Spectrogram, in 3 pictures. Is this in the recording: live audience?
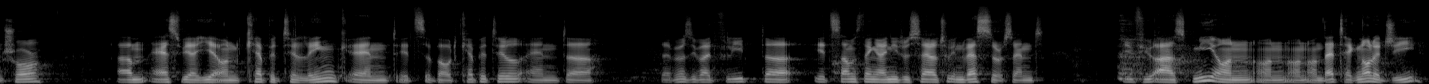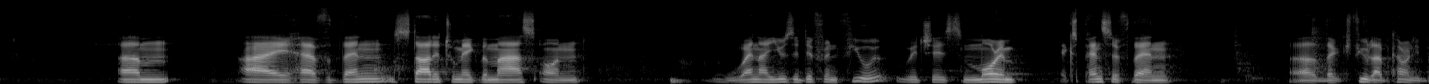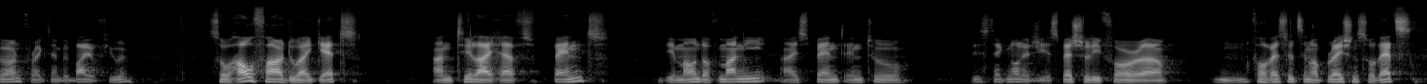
yes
